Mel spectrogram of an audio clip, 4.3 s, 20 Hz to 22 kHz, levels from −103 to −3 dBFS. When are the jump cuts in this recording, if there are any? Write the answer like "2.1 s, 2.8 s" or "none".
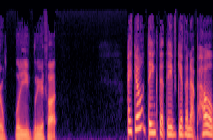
none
